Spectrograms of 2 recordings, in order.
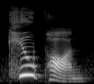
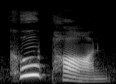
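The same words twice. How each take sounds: First: The word starts with a 'kyoo' sound. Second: The word starts with a 'koo' sound. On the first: The speaker calls it wrong. "Usually people say coupon or coupon, but there is no Q here" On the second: The speaker calls it right. "The simplest way to say this word and the right way"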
